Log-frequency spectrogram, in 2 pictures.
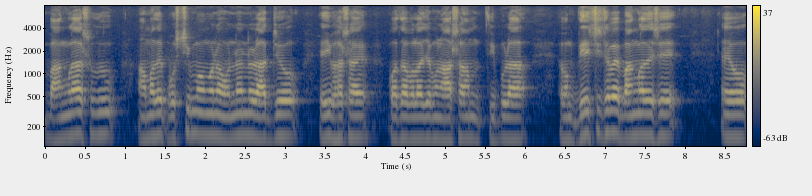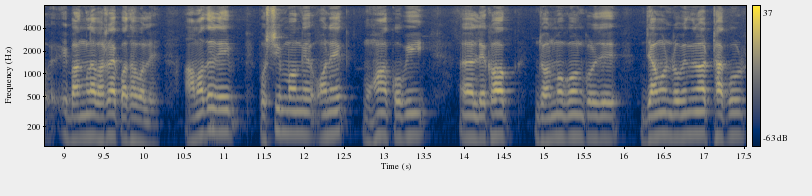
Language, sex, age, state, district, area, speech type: Bengali, male, 60+, West Bengal, South 24 Parganas, urban, spontaneous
